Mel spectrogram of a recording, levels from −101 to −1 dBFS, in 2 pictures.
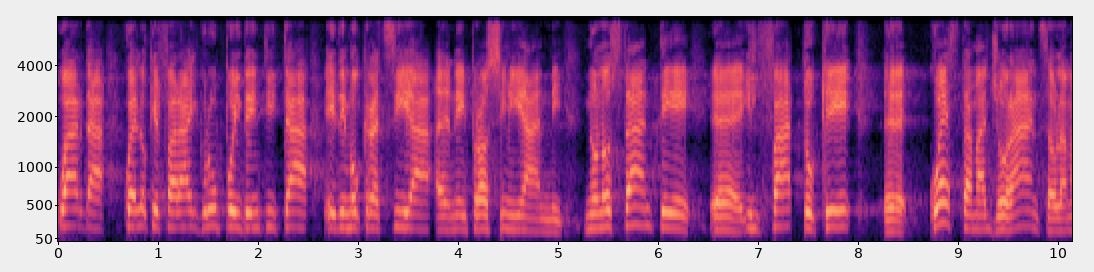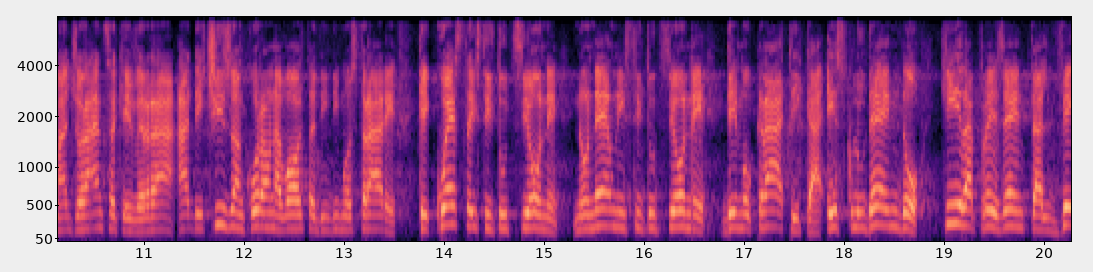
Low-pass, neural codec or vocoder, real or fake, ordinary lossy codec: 7.2 kHz; codec, 16 kHz, 16 kbps, FunCodec, trained on Chinese and English, 50 frames a second; fake; none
